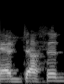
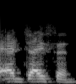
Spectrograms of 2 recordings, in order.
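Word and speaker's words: adjacent: এই ওয়ার্ডটার মানে এই প্রোনাউন্সিয়েশন হচ্ছে অ্যাডজাইসেন্ট, ঠিক আছে, অ্যাডজাসেন্ট না অ্যাডজাইসেন্ট, ঠিক আছে। ডিটা একটু হালকা হালকা করে রাখতে হয়, বাট ফুললি প্রোনাউন্স করতে হয় না।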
